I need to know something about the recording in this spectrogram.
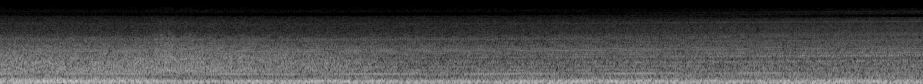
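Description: A race car engine roars steadily at high revs.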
